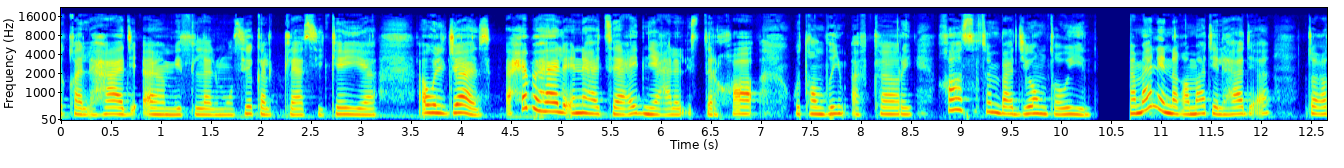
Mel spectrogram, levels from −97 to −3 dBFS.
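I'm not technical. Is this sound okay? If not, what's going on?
No. At about 10.64 s, just after "خاصة بعد يوم طويل" and a short pause of about 0.35 s, the next bit of speech begins abruptly, with roughly the first 56 ms cut off. This is a clipped start after a pause: the playback device dozes off during the brief silence and wakes a moment too late. Muted pauses sound different: the background goes quiet during the gap, but the speech that follows arrives whole.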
